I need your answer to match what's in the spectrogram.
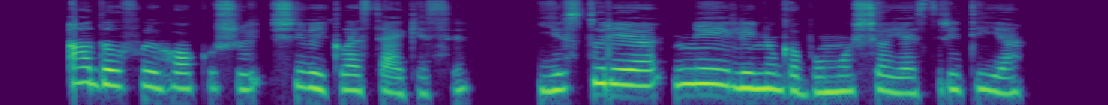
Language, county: Lithuanian, Vilnius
